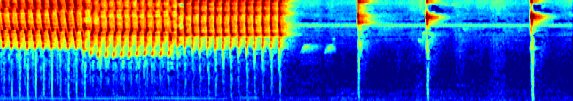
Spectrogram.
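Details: Fighter lovebird calling an opponent, continuing into ngekek, used to train other lovebirds: a long, harsh, buzzy rattle of rapid notes, about six a second, for four seconds, then three sharp separate chirps after pauses.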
